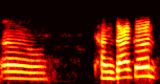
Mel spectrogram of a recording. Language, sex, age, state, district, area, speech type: Bodo, female, 30-45, Assam, Chirang, rural, conversation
